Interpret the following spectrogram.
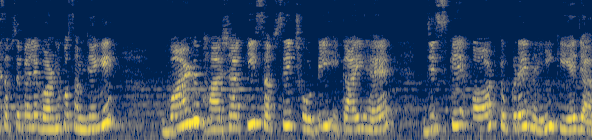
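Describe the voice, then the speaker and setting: Patient woman teacher, high voice, echoey room with faint background hum. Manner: patient, repeats and checks understanding. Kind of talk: explaining a grammar lesson.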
